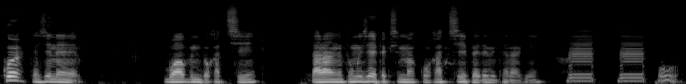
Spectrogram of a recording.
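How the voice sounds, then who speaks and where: Young man chatting softly on a livestream. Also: on the low side, a little hiss or hum. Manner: chatty, rambling, quick laughs, talks softly to himself. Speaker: idol livestream host. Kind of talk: casual livestream chat reading fan comments.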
